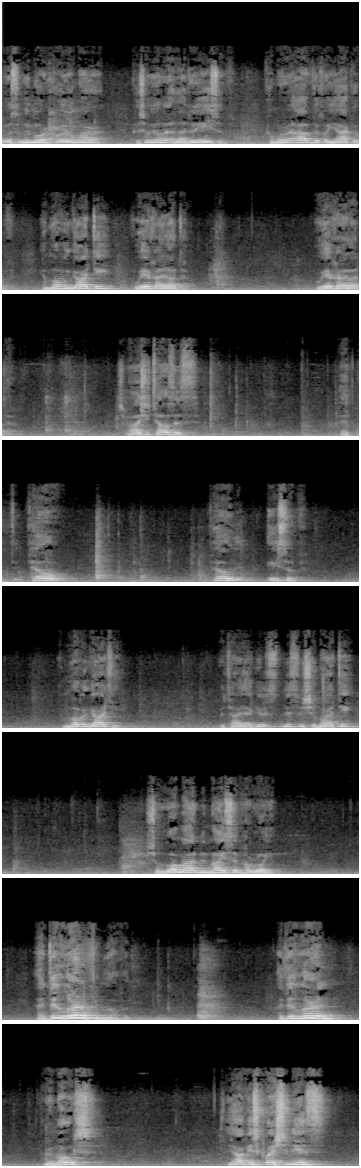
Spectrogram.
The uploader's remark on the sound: Delivered in the Glueck Beis Medrish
